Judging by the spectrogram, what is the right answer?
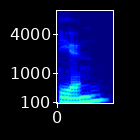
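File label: "dian2", Chinese; Cours-de-Chinois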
